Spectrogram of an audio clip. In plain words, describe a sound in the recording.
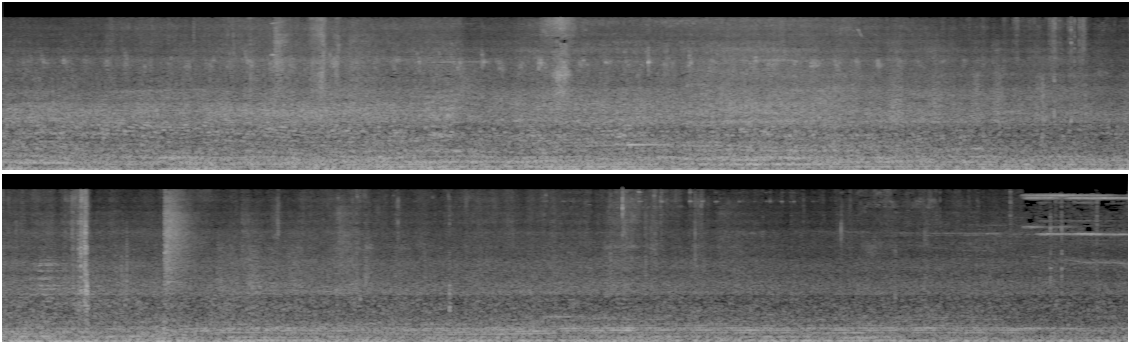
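Footsteps tap on a pavement close by.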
